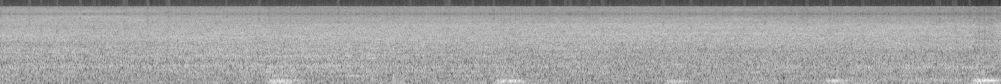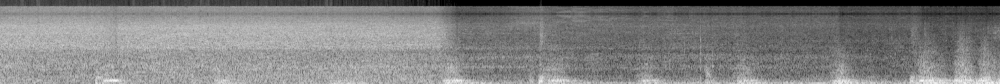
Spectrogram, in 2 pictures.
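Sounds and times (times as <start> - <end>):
loud steam hiss: 0.0 - 20.0
steam locomotive exhaust beats: 0.0 - 20.0.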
